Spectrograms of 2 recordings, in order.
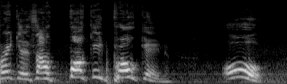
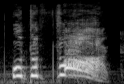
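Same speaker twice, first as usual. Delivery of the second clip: loud, higher, slowed-down outburst; angry shout; 7 semitones higher, 4 dB louder than usual. Real, not acted. Vlogger yelling as the laptop latch fails, angry shout. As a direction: let the frustration explode. Latch pops loose again.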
